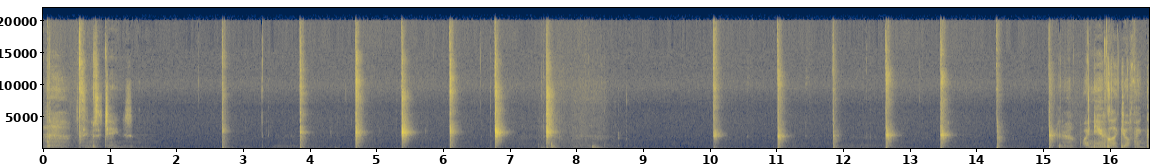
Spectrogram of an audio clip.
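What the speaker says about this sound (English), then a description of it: "When you do snap your fingers, do you snap your fingers like this?" A series of sharp, close finger snaps in a quiet room, spaced about a second apart in a loose rhythm, with soft whispering between them and a brief rustle at the end.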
